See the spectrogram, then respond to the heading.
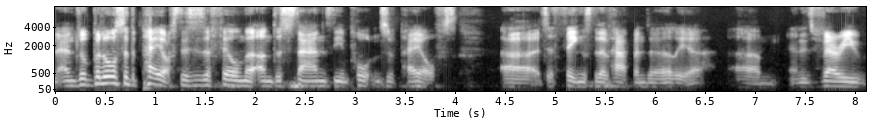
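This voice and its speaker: A man's voice: medium pitch, sharp tone, dry recording. A British man co-hosting a podcast, talking in a rambling, casual way with many restarts. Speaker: podcast co-host. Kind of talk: casual film discussion.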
